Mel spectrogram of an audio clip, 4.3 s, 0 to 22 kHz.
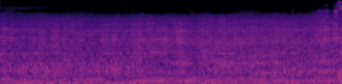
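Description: GT3 race car engine in Assetto Corsa Competizione at Paul Ricard, Blancpain 2015 round, a steady loud in-car engine drone with shifting pitch, continuous with no pauses.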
